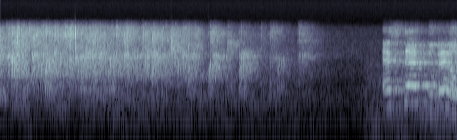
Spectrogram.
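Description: Church congregation applauding together in a steady wash of clapping that fades out, then picks up again after a short lull, moderately loud.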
